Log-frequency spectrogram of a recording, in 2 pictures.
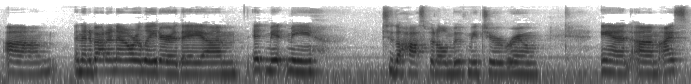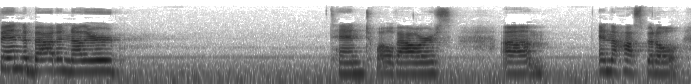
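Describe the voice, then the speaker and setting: A young woman telling a personal story to camera, hesitant and emotional, with many pauses and fillers. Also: on the high side, little pitch movement, bright, forceful tone, slight background noise. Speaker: vlogger.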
